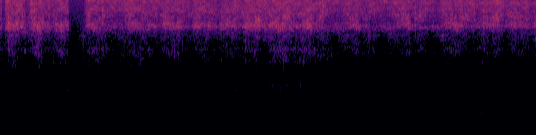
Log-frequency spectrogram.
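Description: Fingernails scratch across the flat face of a thick, solid, palm-sized round cork disc held in one hand. The result is a quiet, continuous, dry rasping with irregular back-and-forth strokes and a bright hissy edge over a low rumble.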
